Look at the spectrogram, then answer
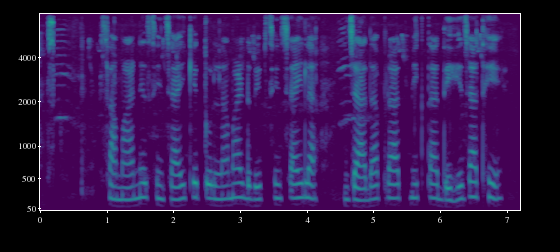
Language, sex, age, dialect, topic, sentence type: Chhattisgarhi, female, 18-24, Northern/Bhandar, agriculture, statement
